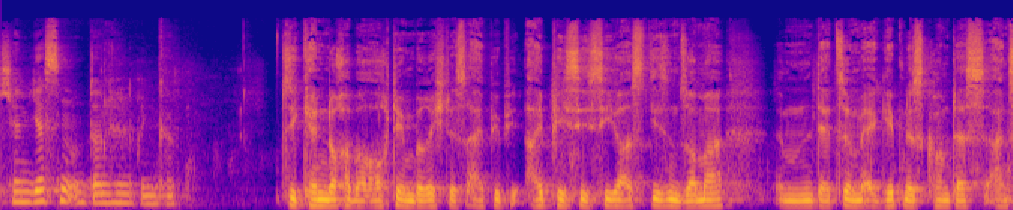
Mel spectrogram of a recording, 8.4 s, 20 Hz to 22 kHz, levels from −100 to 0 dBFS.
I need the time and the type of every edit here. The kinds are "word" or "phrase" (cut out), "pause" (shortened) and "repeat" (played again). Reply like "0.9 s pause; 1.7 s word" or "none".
none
